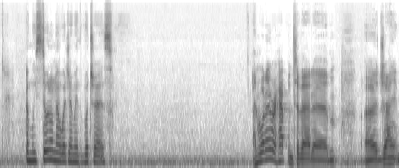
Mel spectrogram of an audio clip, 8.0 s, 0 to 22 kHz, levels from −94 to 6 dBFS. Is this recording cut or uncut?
uncut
